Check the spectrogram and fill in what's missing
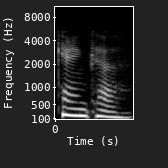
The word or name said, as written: Khanka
